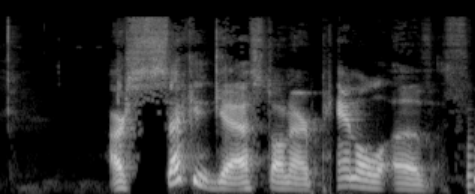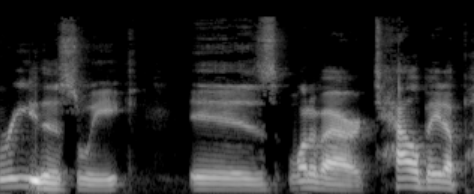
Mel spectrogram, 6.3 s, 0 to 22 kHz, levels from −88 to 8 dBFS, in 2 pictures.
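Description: Speech runs through three network-related faults in close succession. From 2.07 to 3.38 s there is repeated packet loss with a robotic sound. Four holes arrive close together, the longest 39 ms, and each is bridged by extending the last sound, about 100 ms of concealment in all. Because the patches follow one another so quickly, the voice turns choppy. Isolated dropouts would leave it clear between hiccups. Overlapping the end of that stretch, from 3.18 to 4.32 s, comes a jitter buffer slow-down. The receiver repeats single pitch periods to rebuild its reserve, adding 39 ms and running the speech at 97 % speed. What sets it apart from concealment is that nothing drops out. The pitch stays put while sounds are drawn out slightly, and the effect is a mild stretching rather than a tick or a buzz. Finally, between 4.57 and 5.28 s there are scattered short gaps. Roughly three lost packets, each well under 20 ms, are patched with around 50 ms of continued sound. 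The speech stays mostly clean apart from brief ticks and smears. Unlike the earlier robotic passage, the holes are spread apart, so they never run together into a continuous mechanical texture.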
